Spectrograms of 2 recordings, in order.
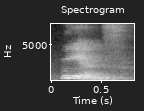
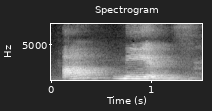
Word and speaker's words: onions: And you intermix N and Y sound over here. Nians. Nians. Okay? It's totally onions.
